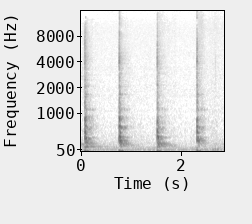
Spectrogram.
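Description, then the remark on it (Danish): A small bird taps on a window pane, trying to get inside while snow falls outside: four sharp, hollow knocks at a steady, unhurried pace, clear with no voices. “Så han rejser sig op og kigger ud af vinduet og ser en lille fugl forsøge at komme ind.”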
